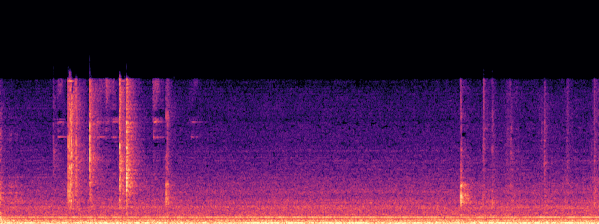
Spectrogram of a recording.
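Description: Steady hum of commercial kitchen machinery, a low drone with a thin steady whine over it. A few light clinks of a glass olive oil bottle and a spoon against a stainless steel mixing bowl come about a second in, and one more comes later.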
